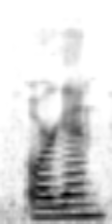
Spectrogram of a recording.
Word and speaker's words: Oregon: Oregon. Yeah, Oregon is how we say it in Michigan, but it's totally wrong. – It's because of our accent. We were taught wrong in schools.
